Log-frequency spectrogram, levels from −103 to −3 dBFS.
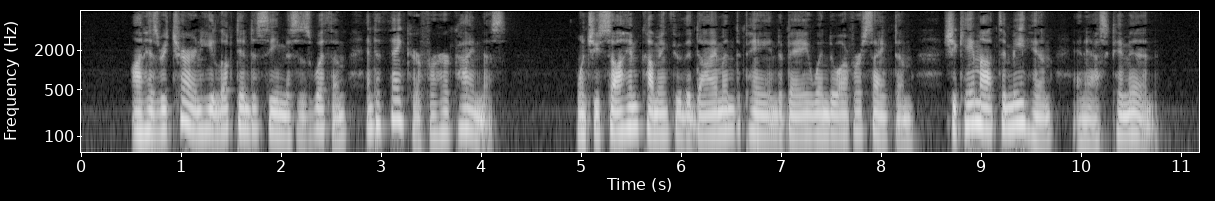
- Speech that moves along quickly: Yes, fast, 220 wpm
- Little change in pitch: No, average, 3.4 semitones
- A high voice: No, low, 115 Hz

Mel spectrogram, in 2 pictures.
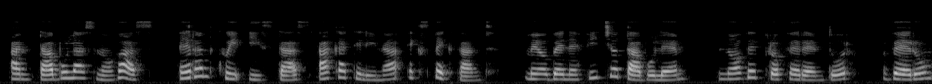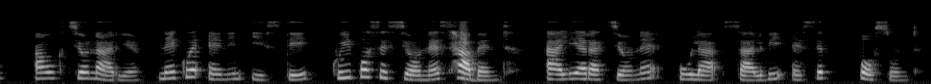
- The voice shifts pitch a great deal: No, average, 4.8 semitones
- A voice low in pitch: No, high, 245 Hz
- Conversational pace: No, slow, 90 wpm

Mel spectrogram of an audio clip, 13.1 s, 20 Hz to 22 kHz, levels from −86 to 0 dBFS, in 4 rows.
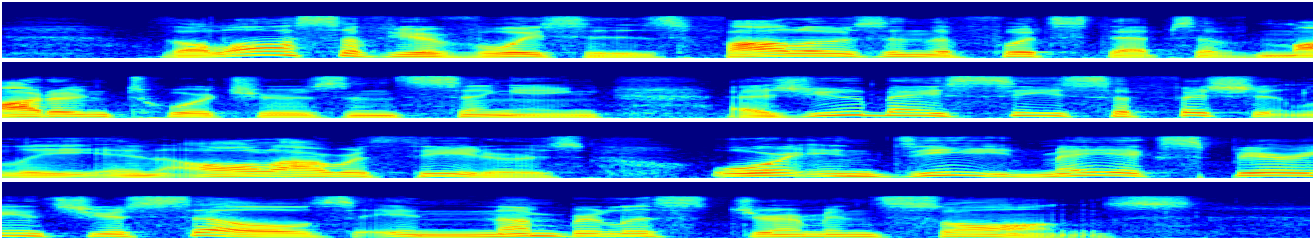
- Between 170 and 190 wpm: No, average, 145 wpm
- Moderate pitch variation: No, wide, 7.0 semitones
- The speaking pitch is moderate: Yes, medium, 145 Hz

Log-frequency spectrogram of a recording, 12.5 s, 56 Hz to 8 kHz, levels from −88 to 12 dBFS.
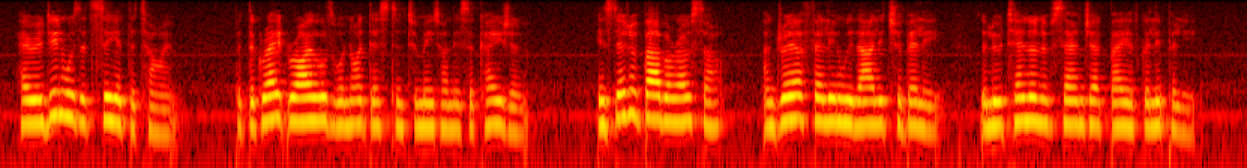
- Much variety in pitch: No, narrow, 2.4 semitones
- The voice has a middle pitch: No, high, 205 Hz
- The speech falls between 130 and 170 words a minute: No, average, 180 wpm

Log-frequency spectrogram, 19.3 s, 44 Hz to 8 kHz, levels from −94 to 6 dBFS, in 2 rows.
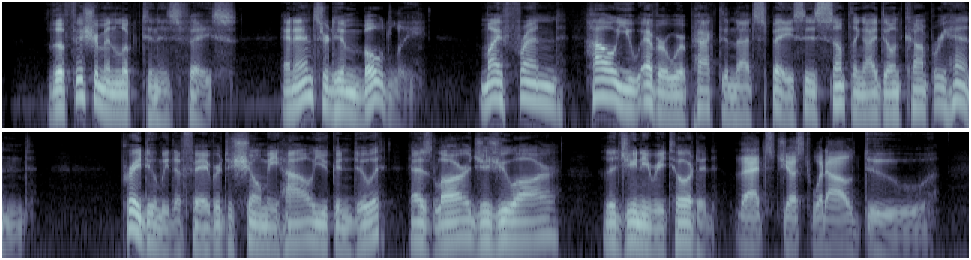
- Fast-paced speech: No, average, 160 wpm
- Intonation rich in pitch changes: No, average, 4.3 semitones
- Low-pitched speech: Yes, very low, 95 Hz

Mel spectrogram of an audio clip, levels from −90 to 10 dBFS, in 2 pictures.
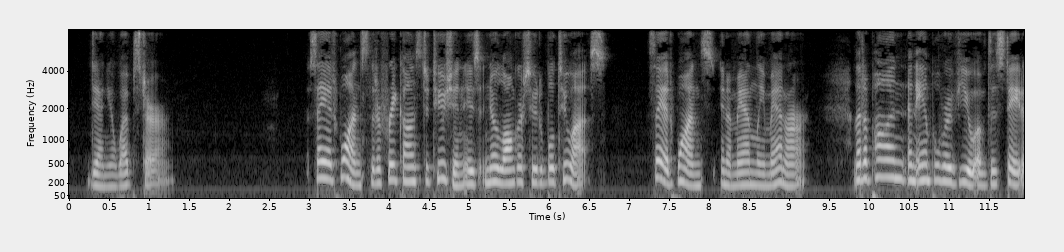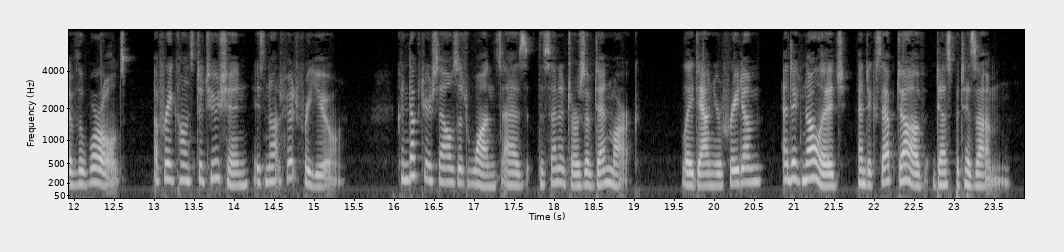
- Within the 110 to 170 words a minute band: Yes, average, 155 wpm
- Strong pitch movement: No, average, 4.8 semitones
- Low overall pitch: No, high, 205 Hz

